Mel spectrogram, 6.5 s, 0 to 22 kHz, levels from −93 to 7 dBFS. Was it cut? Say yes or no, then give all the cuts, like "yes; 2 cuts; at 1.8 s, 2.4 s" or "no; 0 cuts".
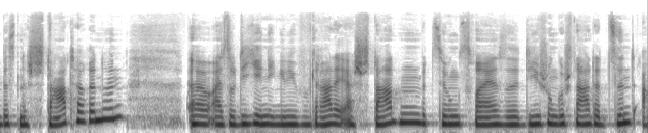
yes; 1 cut; at 3.1 s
